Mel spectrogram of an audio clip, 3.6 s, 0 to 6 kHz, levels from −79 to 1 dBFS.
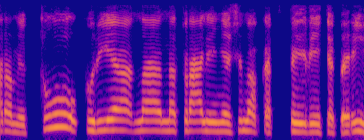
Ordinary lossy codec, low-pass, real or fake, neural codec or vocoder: Opus, 64 kbps; 5.4 kHz; fake; codec, 32 kHz, 1.9 kbps, SNAC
